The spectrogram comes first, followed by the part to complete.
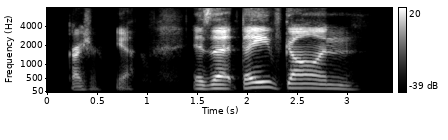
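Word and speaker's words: Kreischer: and and Bert kryer Cher kryer yeah you said it right kryer yeah is that they've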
